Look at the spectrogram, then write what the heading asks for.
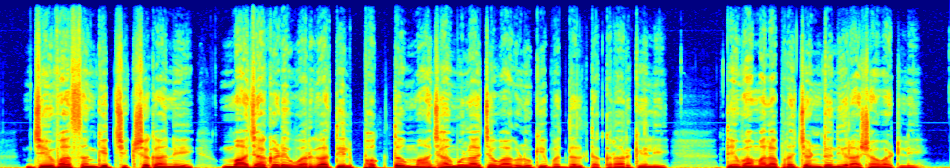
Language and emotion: Marathi, sad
